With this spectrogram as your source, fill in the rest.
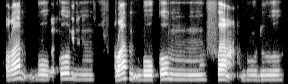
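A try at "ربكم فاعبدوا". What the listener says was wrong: Tidak boleh lama dan tidak boleh terbawa huruf setelahnya. Rob, mimnya sempurnakan dulu huruf mimnya, baru ke huruf fa. Rabbukum fa'budu. Rabbukum fa'budu. Tadi yang saya kasih catatan, yang salahnya seperti ini. Rabbukum fa'budu, sudah masuk ke makhraj fa, itu yang tidak boleh.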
